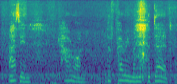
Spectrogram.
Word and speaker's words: Charon: Only your pronunciation is a little off. The name you heard wasn't Karen. It was Charon, as in Charon, the ferryman of the dead.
